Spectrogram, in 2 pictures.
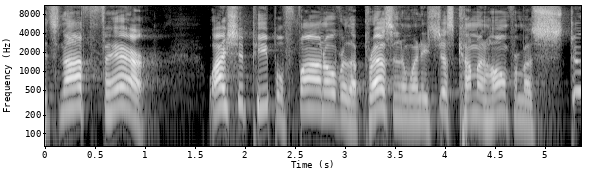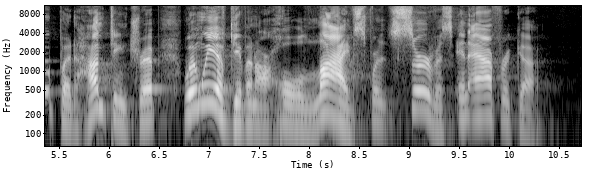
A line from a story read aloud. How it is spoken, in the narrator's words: The old man cried to his wife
